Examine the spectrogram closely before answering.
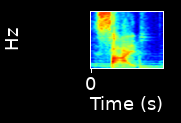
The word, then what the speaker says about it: site: Nah, ketika kata sit yang duduk ini di akhir huruf, maksud saya di akhir kata tersebut ada huruf E, maka bacanya jadi site.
